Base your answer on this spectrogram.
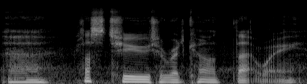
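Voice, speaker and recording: A man's voice: lowish voice, expressive, slow pace, vocal fry, a little mellow, slight background noise. A man hosting a playthrough, reading game text aloud with animation and muttering offhand commentary to himself. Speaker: gaming channel host.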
